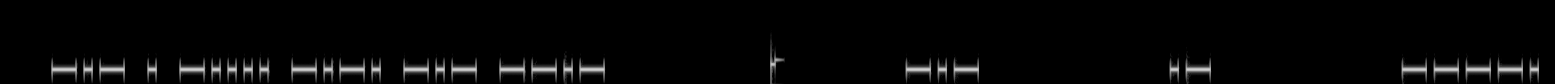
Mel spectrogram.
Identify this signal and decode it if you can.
Morse code, heard as a keyed tone, about 15 wpm, spaced as for 9 wpm, 700 Hz. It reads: KE6CKQ KA9
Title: USA Call Signs - 6 Characters - 8x Character Spacing - 15wpm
